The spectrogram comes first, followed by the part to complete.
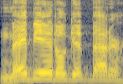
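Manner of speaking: put-on high grandma voice. Illustrating what optimism says about a situation: imitating his grandmother. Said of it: "my best imitation of my grandmother".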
